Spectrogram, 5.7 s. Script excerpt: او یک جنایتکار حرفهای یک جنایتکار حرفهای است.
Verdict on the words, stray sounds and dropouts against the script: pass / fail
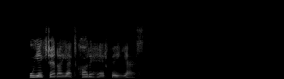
fail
